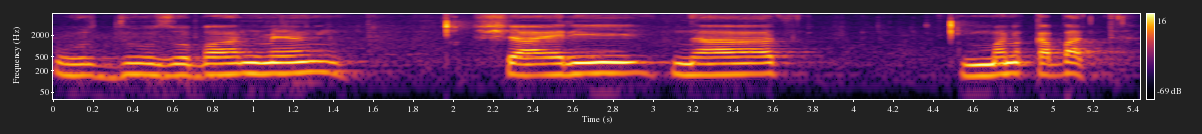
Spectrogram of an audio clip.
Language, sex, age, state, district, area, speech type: Urdu, male, 60+, Bihar, Gaya, rural, spontaneous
